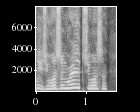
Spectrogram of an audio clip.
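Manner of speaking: very high, pushy, insistent, coaxing grandma voice. Retelling how a grandmother always urged food on guests: imitating grandma pushing food. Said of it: "She would try to force food down my throat".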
